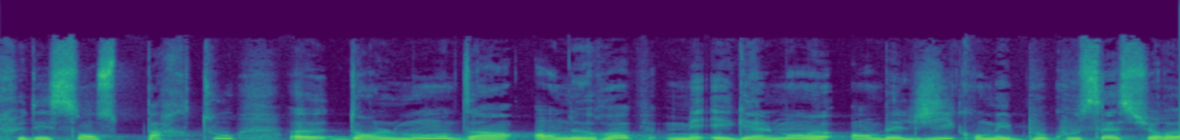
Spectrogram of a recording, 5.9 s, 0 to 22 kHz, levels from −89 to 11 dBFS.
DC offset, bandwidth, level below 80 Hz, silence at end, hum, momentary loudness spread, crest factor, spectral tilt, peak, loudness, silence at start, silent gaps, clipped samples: under 0.1%; 16 kHz; -44 dBFS; 0 s; none; 6 LU; 10 dB; -6 dB/octave; 0 dBFS; -12 LUFS; 0 s; none; under 0.1%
